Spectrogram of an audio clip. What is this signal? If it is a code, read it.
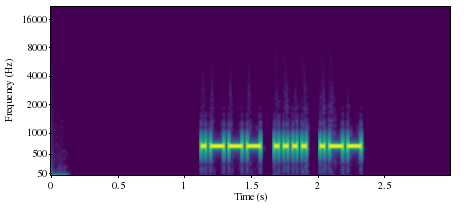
Morse code, heard as a keyed tone, about 36 wpm, 700 Hz. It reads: JHW
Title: USA Call Sign Postfixes - 3 Letters 35wpm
